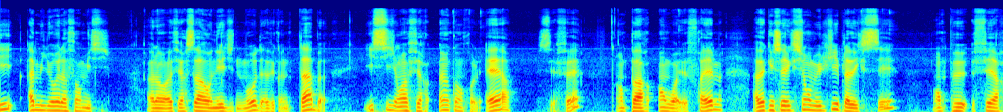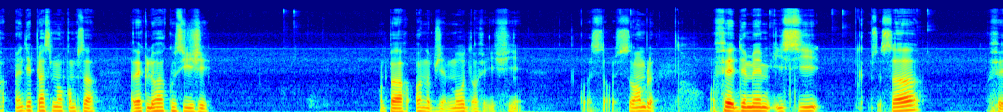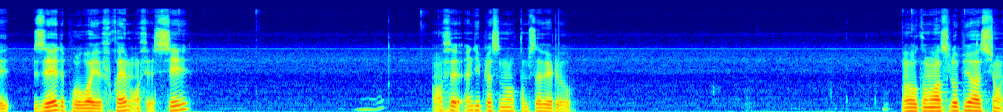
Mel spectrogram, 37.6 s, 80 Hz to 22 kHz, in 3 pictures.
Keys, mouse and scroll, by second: 1.7-2.6 right drag, 2.6 Tab, 3.8 scroll up 1, 4.7 ctrl+r, 6.4 scroll up 1, 7.2 z, 8.2 right click, 8.9 c, 11.2 z, 12.7 g, 16.3 Tab, 17.0 scroll down 3, 17.8 scroll up 1, 18.0 Tab, 18.9 g, 21.3 ctrl+r, 22.8 click, 23.4 scroll up 2, 23.9 right click, 24.2 z, 25.8 c, 27.3 z, 28.1-30.6 drag, 30.6 Tab, 30.9-31.6 scroll down 4, 31.7-32.5 scroll down 2, 32.5-32.8 scroll up 3, 33.4 scroll down 4, 33.9 scroll up 5, 34.3 Tab, 35.1 z, 36.2 right click, 36.6 c.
